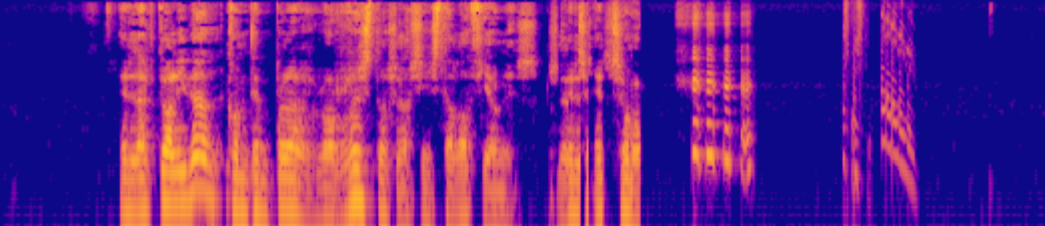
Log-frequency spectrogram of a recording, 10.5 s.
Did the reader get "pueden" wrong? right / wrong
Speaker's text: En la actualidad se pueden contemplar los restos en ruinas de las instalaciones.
wrong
